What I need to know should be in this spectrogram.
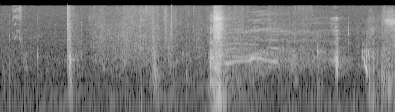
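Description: Water splashes as a woman steps down into a deep puddle.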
